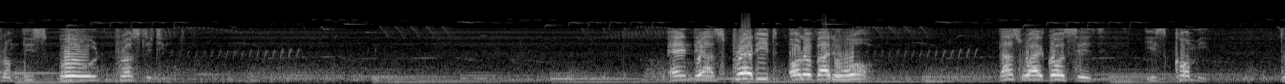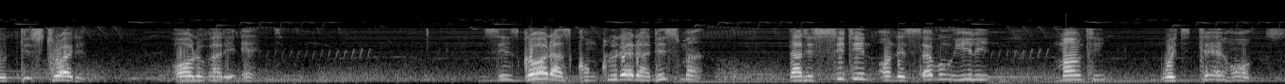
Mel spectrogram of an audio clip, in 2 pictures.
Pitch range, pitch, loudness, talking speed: 165-230 Hz, 200 Hz, -17 LUFS, 100 wpm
